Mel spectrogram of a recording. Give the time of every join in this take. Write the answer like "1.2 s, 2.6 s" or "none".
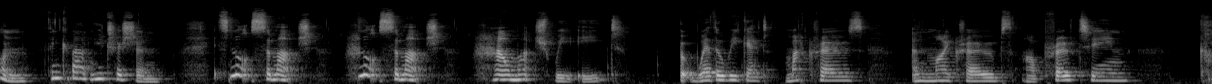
3.6 s, 7.9 s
